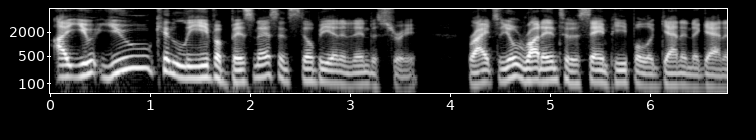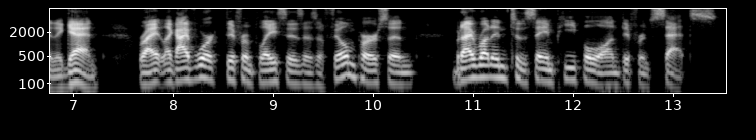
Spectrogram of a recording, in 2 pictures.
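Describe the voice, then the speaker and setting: This commentator speaks at a normal speed in a lowish voice with lively intonation, mocking and blunt as he gives casual opinions on an interview. He swears freely and keeps tacking on "right?" to his points, in a dry, studio-quality recording.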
